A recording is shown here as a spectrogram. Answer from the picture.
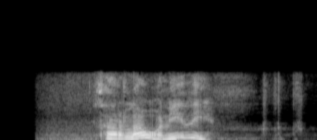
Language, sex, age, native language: Icelandic, female, 30-39, Icelandic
